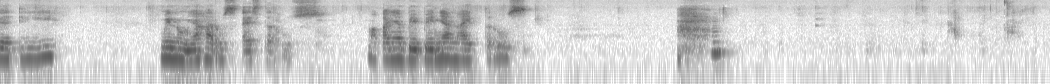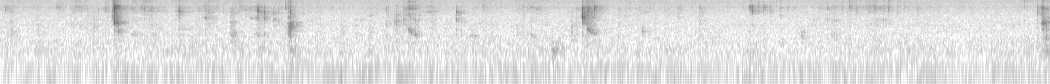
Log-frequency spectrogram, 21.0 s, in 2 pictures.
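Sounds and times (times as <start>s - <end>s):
soft mouth clicks and smacks: 7.1s - 19.8s, 20.7s - 21.0s
person chewing food: 7.6s - 19.9s, 20.7s - 21.0s.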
